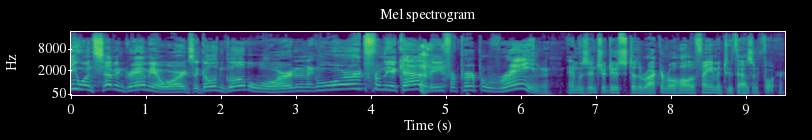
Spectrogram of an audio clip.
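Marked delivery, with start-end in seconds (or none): 0.0-7.5 very high, swooping radio DJ announcing voice. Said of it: "I love D J voice, so I always make fun of it".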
